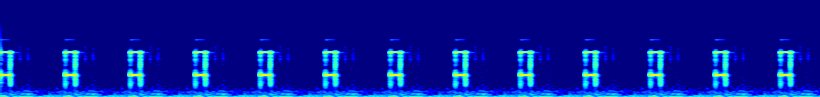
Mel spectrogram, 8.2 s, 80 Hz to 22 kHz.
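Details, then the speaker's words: Demo of a ZOLL AED Plus Real CPR Help: steady electronic metronome beeps about 92 a minute, pacing chest compressions to speed up a rescuer who is not pushing fast enough. "Continue CPR. Not pushing fast enough? The beeps will speed you"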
